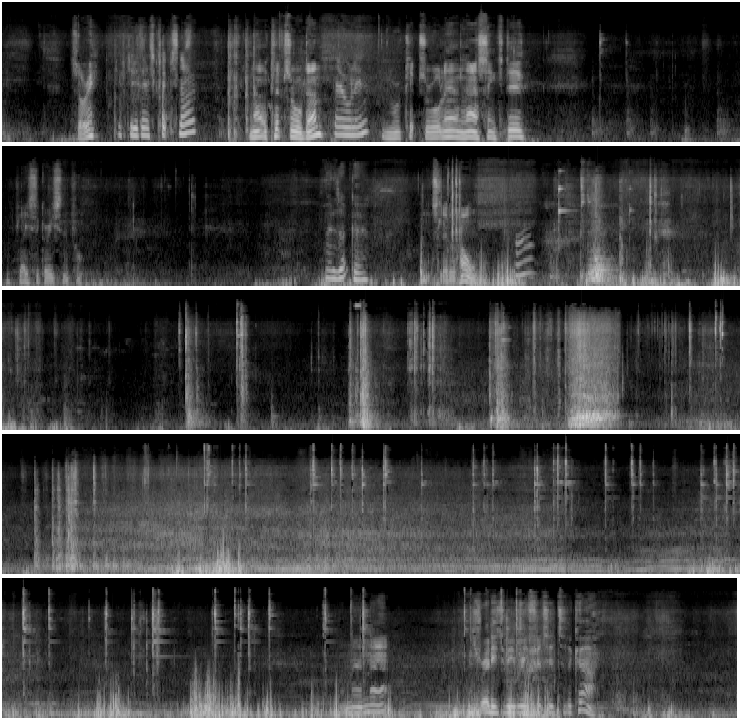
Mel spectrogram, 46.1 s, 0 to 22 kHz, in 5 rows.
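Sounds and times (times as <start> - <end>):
metal tools clinking and tapping: 16.1 - 17.6, 30.2 - 41.7, 42.6 - 43.7.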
